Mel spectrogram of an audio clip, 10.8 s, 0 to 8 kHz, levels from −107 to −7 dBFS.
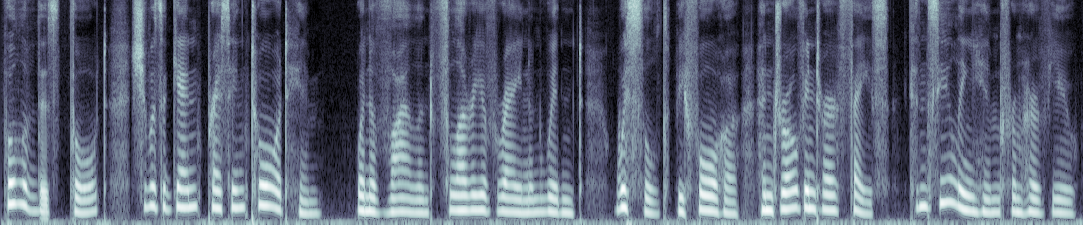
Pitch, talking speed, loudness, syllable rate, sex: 195 Hz, 170 wpm, -19 LUFS, 4.6 syllables/s, female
